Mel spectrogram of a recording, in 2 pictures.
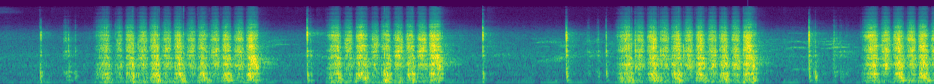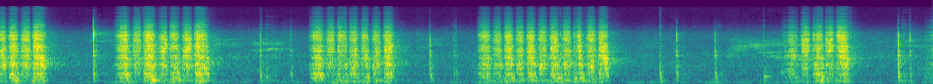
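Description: A file rasps back and forth over a metal fret in short bursts.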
